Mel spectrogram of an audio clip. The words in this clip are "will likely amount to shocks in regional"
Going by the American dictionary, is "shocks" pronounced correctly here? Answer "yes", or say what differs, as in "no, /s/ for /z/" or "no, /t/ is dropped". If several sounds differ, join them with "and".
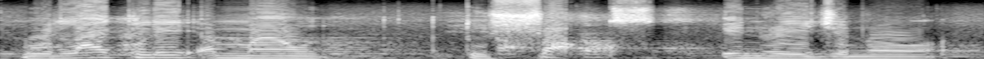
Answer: yes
